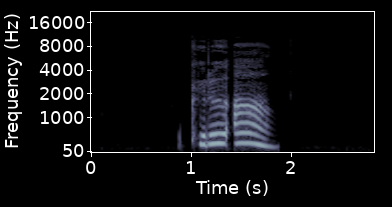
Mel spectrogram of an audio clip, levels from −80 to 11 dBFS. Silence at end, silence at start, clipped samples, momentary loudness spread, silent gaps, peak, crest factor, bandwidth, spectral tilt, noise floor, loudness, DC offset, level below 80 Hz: 1 s; 1 s; under 0.1%; 13 LU; none; -10 dBFS; 16 dB; 10 kHz; -5.5 dB/octave; -77 dBFS; -24 LUFS; under 0.1%; -80 dBFS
